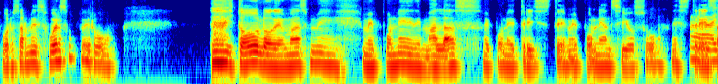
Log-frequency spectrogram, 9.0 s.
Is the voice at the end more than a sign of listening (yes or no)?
yes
